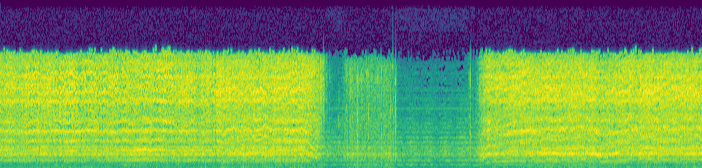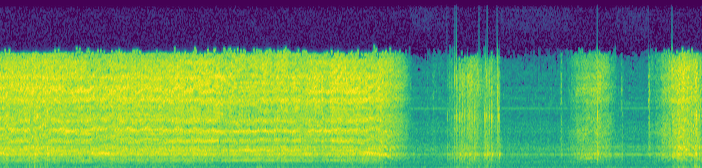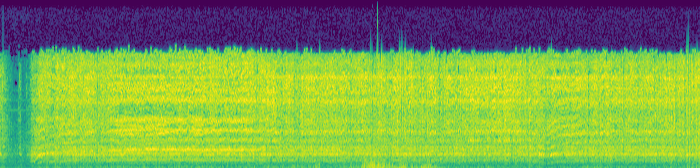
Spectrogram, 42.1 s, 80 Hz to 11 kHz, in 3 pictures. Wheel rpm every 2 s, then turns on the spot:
160, 170, 160, 40, 40, 150, 160, 170, 160, 160, 130, 10, 10, 30, 90, 160, 170, 170, 170, 160, 160.
6-8 22-24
